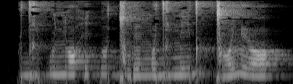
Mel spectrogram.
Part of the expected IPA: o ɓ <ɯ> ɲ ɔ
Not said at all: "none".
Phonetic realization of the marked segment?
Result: u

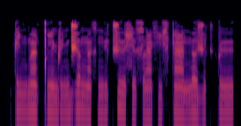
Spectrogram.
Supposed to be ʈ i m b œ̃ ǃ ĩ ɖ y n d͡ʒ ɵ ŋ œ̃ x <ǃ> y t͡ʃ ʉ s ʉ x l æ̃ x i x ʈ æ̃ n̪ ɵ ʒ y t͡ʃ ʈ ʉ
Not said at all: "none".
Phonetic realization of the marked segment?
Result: ŋ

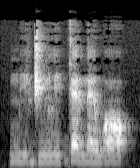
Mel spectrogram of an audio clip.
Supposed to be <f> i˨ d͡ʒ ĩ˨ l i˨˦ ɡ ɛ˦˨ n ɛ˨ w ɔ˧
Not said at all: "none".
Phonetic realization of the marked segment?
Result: m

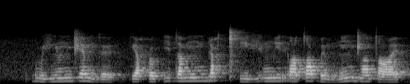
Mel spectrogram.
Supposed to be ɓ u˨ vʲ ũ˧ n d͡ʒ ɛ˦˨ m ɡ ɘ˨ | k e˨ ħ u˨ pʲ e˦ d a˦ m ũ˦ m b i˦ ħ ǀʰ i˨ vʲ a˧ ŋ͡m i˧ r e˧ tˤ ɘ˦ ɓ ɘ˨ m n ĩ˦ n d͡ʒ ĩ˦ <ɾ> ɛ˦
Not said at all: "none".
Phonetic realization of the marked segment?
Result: tˤ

